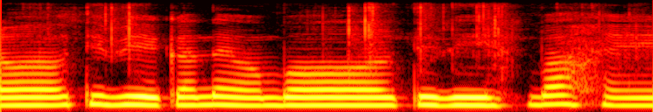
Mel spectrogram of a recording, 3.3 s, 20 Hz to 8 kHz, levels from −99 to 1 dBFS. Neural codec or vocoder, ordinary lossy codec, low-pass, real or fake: none; none; 7.2 kHz; real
